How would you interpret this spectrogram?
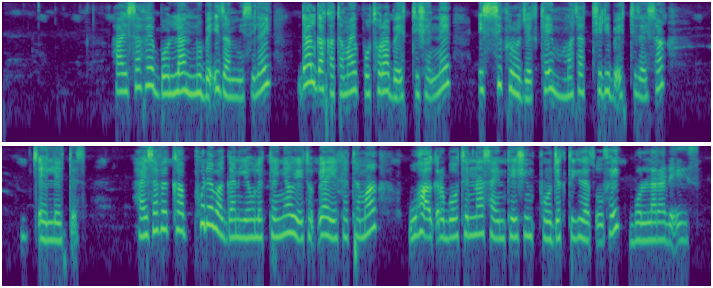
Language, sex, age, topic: Gamo, female, 25-35, government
